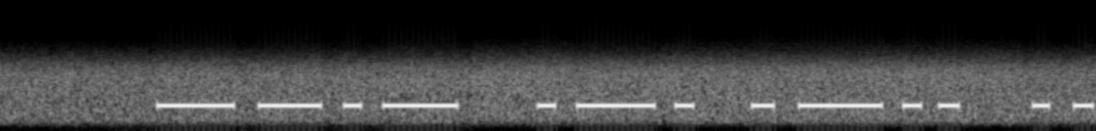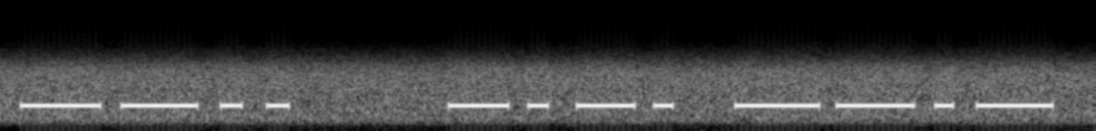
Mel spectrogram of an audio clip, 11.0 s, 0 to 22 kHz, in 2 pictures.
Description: Morse code, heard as a keyed tone, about 12 wpm, 780 Hz, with radio static. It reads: QRL? CQ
